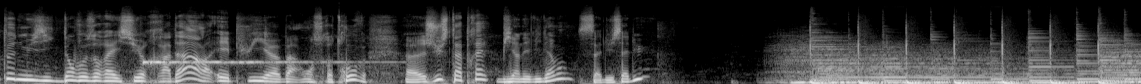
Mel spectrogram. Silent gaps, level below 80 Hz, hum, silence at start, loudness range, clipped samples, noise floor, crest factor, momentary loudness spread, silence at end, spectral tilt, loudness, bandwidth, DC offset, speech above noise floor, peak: none; -20 dBFS; none; 0.05 s; 4 LU; under 0.1%; -56 dBFS; 12 dB; 6 LU; 0 s; -6.5 dB/octave; -14 LUFS; 12.5 kHz; 0.5%; 43 dB; -2 dBFS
